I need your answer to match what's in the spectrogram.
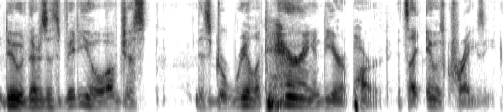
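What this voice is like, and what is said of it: Imitates another person's voice. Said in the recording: “You have to do your Joe Rogan.”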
